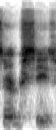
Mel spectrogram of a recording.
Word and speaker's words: Xerxes: His name was spelled Xerxes. And Mr. Strauss pronounced it Xerx. Xerx. It was pronounced Xerxes or something.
